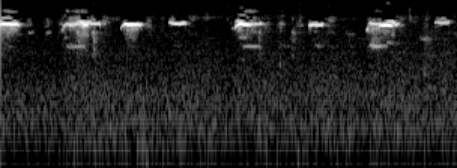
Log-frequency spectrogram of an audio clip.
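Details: Family of Eurasian wrens at a large nest under a pavilion; short, shrill, high-pitched squeaks repeat irregularly, roughly twice a second, some bursts rougher and fuller than others, with little else audible.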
